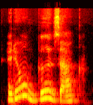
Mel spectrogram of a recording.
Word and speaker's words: рюкзак: ніхті кихті легко вогкодьохт наступне рюкзак з впливає на к так що к стає Ґ рюґзак вокзал з впливає на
